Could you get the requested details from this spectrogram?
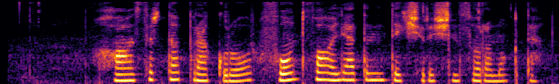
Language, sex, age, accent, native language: Uzbek, female, 18-24, Farg'ona, Uzbek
